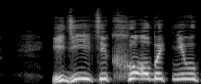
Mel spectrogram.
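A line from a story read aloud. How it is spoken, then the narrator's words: Shouting. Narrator (Russian): кричал он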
